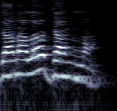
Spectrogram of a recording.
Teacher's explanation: জানালা, এখানে একটা আ ছিল, সেই আটা বাদ গিয়ে এখানে হসন্তর মতো উচ্চারণ হয়ে একটা আ লুপ পেয়ে গেছে। এটা হচ্ছে সম্প্রকর্ষ বা স্বরলুপ।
